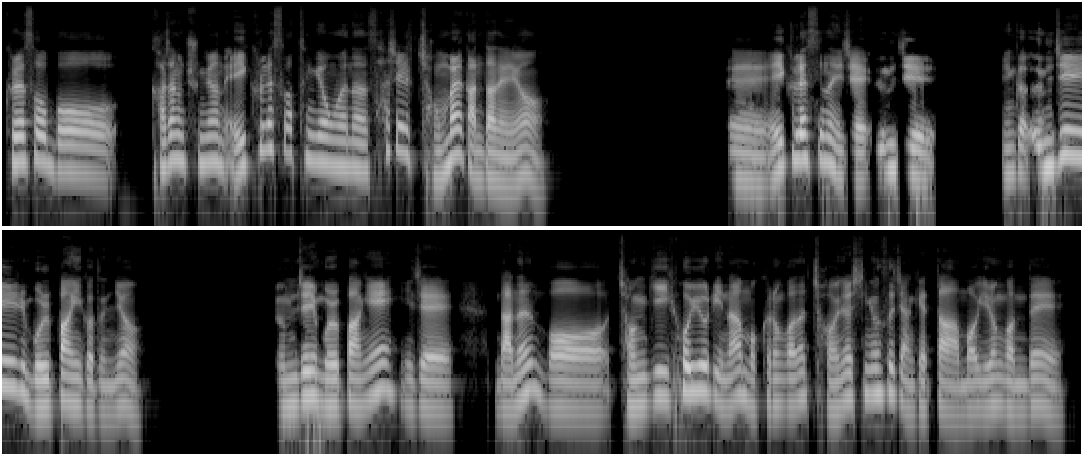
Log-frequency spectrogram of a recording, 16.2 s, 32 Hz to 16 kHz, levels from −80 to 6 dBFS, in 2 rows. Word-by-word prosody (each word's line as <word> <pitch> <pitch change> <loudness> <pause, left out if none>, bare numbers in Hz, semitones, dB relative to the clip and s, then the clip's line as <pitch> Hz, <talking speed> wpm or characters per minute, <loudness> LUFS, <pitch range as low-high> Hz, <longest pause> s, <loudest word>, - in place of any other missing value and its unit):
그래서 190 0 +3
뭐 150 -4 +1 0.2
가장 200 +5 0
중요한 190 -1 -3
A클래스 265 +11 -1
같은 230 -4 -4
경우에는 170 -4 0
사실 255 - -3
정말 150 - +1
간단해요. 125 - 0 1.4
예. 120 -3 -1
A클래스는 200 0 +3
이제 125 -2 +1
음질 140 -4 +1 0.5
그러니까 140 +2 -3
음질 210 +4 +3
몰빵이거든요. 125 -4 +1 1.0
음질 135 +6 +3
몰빵에 140 +8 +2
이제 115 -3 0 0.7
뭐 115 -2 +2
'전기 135 +5 -2
효율이나 180 -6 +3
뭐 160 - -5
그런 130 0 -6
거는 135 +3 -1
전혀 120 +6 -3
신경 170 +3 -3
쓰지 175 -3 -2
않겠다.' 115 -1 -1
뭐 115 +2 -2
이런 130 +2 -3
건데 120 -2 -3
140 Hz, 305 characters per minute, -23 LUFS, 125-180 Hz, 1.4 s, 그래서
